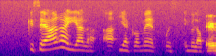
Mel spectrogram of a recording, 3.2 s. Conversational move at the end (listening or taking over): taking over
